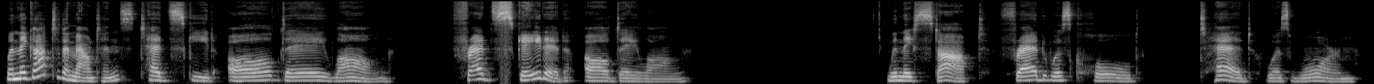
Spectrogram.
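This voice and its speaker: Slow-paced woman reading a children's storybook. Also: lowish voice, lively intonation, fairly bright tone. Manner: deliberate, measured storybook delivery. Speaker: teacher reading aloud to pupils. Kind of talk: children's picture book read-aloud.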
